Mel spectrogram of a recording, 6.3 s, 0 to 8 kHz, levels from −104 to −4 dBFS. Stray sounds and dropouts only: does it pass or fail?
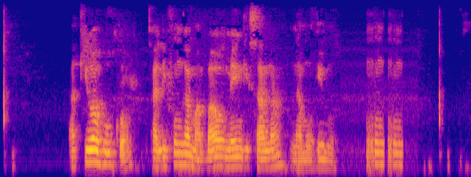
fail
